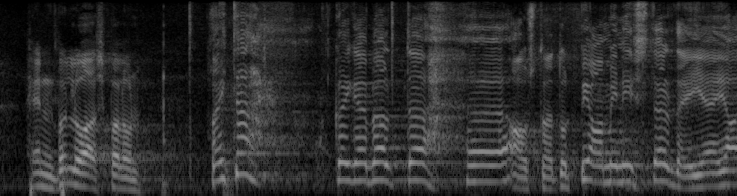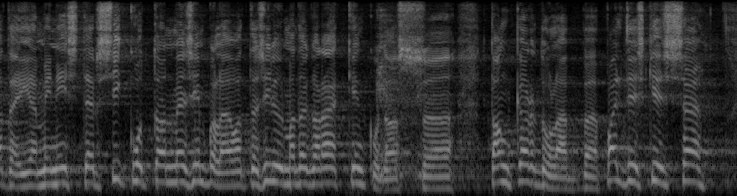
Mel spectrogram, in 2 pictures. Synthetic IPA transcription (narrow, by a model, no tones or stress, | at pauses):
henpɤlːuɑːspɑlun | ɑjt̪æh | kɤjɡ̥e̞beɑlt̪ˑ | ɑwst̪ɑt̪ːud̪̚peɑminist̪e̞rt̪e̞jejɑt̪e̞jeminist̪e̞rsikːˑut̪ːˑonmesiːnpɤle̞vɑt̪ːe̞silmɑd̪e̞ɡɑɾæːkˑːin̚kujd̪̥ɑs | t̪ɑŋkːˑe̞rt̪ulebːɑlʲd̪iskisːe̞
